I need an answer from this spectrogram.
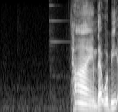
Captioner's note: bell rings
